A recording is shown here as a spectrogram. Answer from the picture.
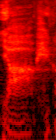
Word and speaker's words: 야훼: 그래서 하나님의 이름 야훼라고 하는 이름을 아도나이라고 하는 모음점을 찍어서, 그래서 아도나이라고 하나님의 이름 함부로 부르지 않고 아도나이로 부르다가 보니까 어떻게 부르는지 잊어먹었습니다. 그래서 그것을 아도나이라고 하는 모음점에다가 자음을 붙여서 읽으니까 그게 바로 여호와라고 읽힌 겁니다. 하지만 그건 아닌 것 같다. 본래 이름은 다른 거다.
